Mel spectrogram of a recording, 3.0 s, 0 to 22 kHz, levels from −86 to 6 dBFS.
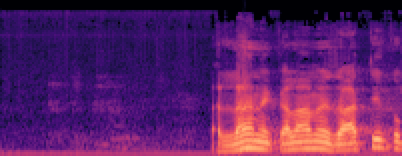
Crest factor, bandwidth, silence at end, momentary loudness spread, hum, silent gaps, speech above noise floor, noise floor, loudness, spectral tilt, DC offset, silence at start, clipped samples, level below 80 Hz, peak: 14 dB; 17 kHz; 0 s; 5 LU; none; none; 30 dB; -42 dBFS; -12 LUFS; -6.5 dB/octave; under 0.1%; 1.6 s; under 0.1%; -42 dBFS; 0 dBFS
